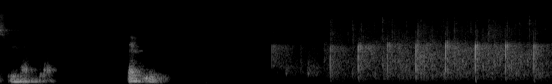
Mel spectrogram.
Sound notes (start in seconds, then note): 2.6 applause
